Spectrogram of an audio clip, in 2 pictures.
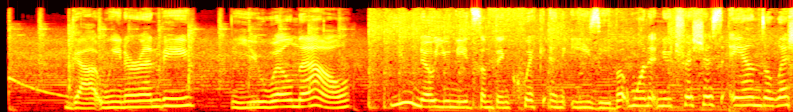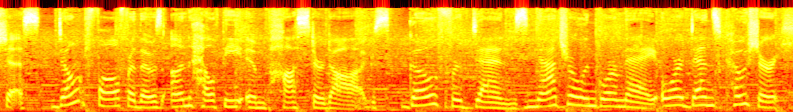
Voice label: Edgy

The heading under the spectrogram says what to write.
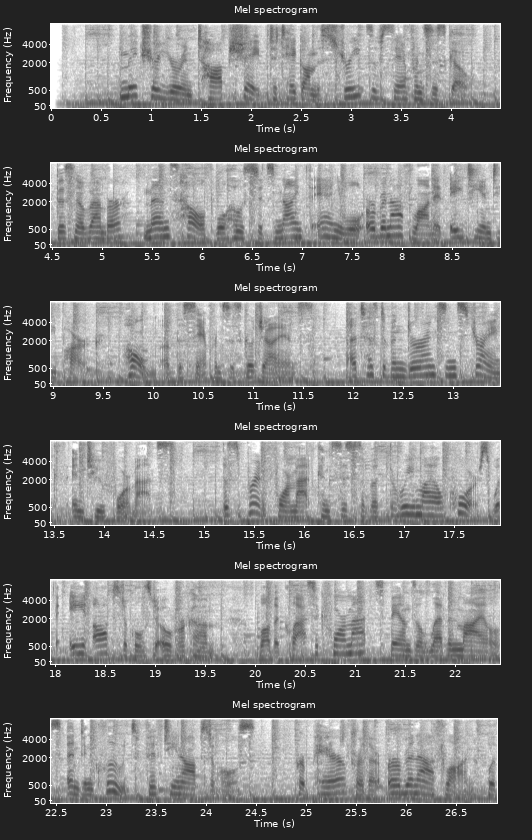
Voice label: On Hold

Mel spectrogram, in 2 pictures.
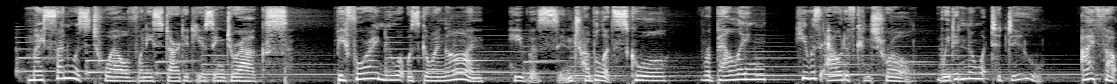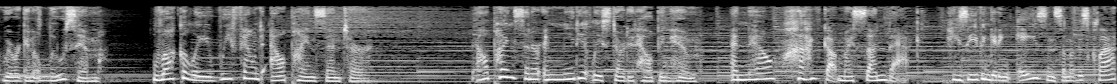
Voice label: Warm Caring

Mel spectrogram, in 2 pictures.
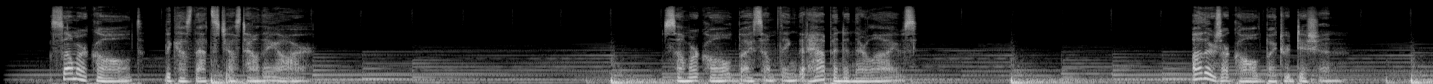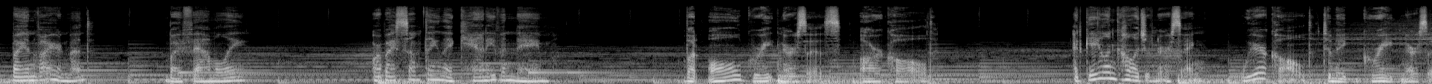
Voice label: Inspirational

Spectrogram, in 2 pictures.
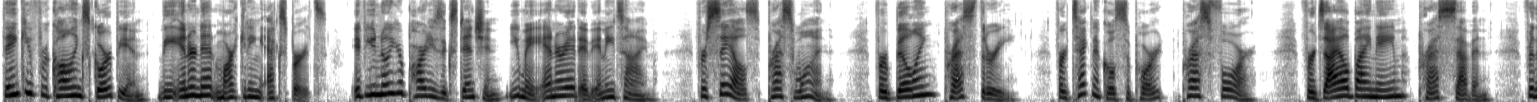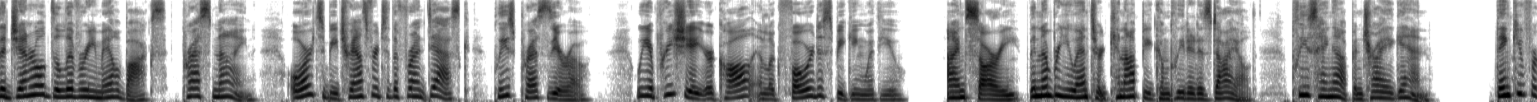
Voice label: On Hold

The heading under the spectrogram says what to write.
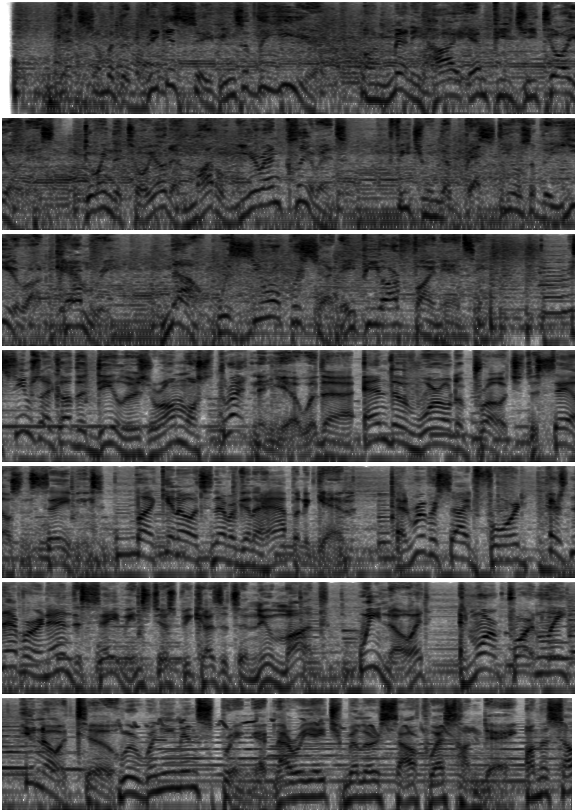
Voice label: Hard Sell

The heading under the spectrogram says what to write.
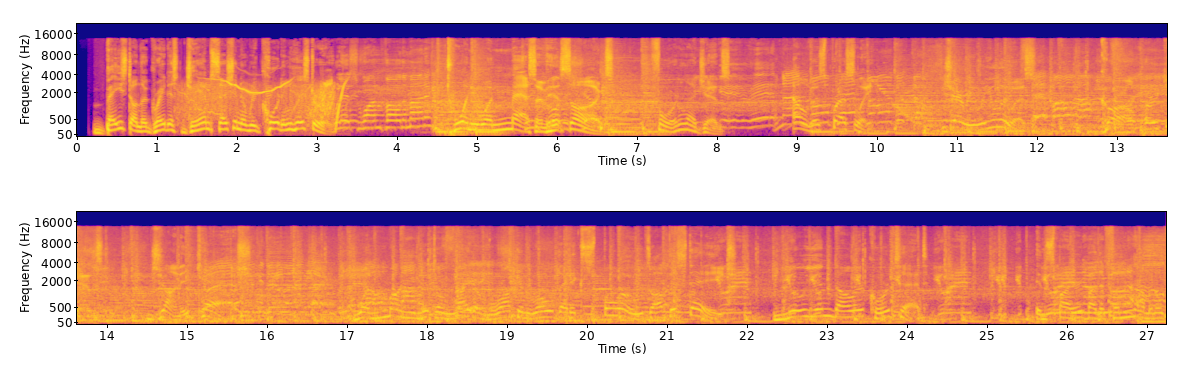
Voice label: Concert Promo

